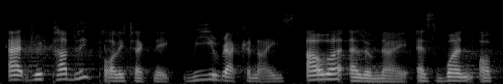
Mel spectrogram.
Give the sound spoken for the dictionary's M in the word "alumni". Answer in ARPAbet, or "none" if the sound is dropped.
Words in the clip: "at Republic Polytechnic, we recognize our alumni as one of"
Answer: none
